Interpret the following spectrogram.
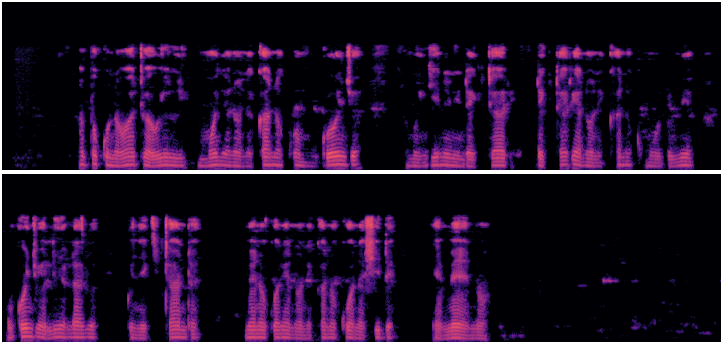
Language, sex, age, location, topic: Swahili, male, 18-24, Wajir, health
